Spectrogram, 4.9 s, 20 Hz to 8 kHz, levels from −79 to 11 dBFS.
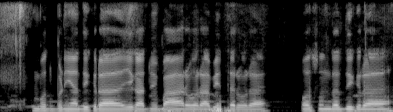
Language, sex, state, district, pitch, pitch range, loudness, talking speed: Hindi, male, Bihar, Araria, 130 Hz, 130-135 Hz, -15 LUFS, 230 wpm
